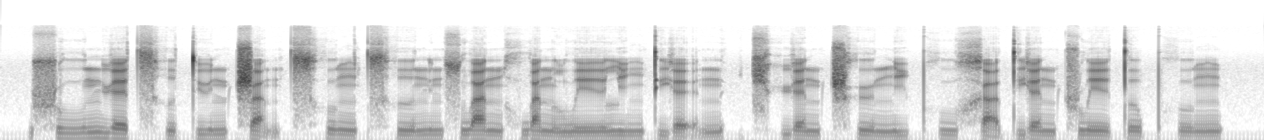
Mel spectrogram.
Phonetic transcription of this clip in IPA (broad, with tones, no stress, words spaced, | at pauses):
ʂu˧˥ n̪ɥɛ˥˩t͡sʰɹ̩˩t̪y˧˥nʈ͡ʂa̰˨˩n t͡sʰʊ˥˩ŋ t͡sʰɹ̩˧˥n̪y˧nswa˥˧nxwa˥˩n lwe˧˥ɪ̯li˧˥ŋt̪jɛ̰˨˩˦n | t͡ɕʰɥɛ˥˧nʈ͡ʂʰɻ̩˥˩n̪i˧˥pʰu˥ xä̰˨˩t̪jɛ˥˧nʈ͡ʂwe˥˩ɪ̯t̪ɤ˥ pʰʊ˥ŋ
